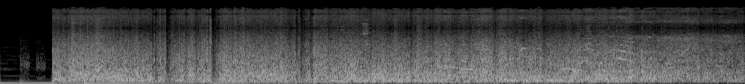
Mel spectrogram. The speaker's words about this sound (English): At just before 2:30 p.m., the first of two massive explosions rocked the area.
